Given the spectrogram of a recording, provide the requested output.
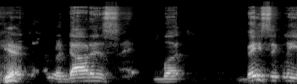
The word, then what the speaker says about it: Herodotus: Some people pronounce it Her- Herodotus, heredity. right? Some people say Yeah. Herodotus, but basically it's Herodotus, and he wrote an account of his travels,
